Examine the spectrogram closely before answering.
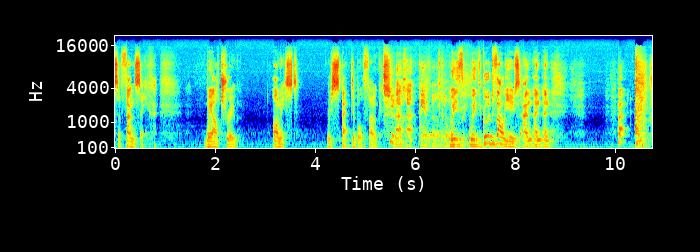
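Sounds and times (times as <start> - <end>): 
speech: 0.0 - 1.2, 1.8 - 2.6, 3.2 - 9.0, 10.0 - 10.7
laughter: 5.4 - 7.5
person with a cold sneezing: 10.0 - 10.7.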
